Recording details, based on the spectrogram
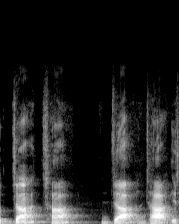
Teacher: ऊपर की ओर भाग में टच होगा जीभ यानी तालु।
